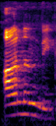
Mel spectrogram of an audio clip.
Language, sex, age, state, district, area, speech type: Marathi, female, 30-45, Maharashtra, Yavatmal, rural, read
